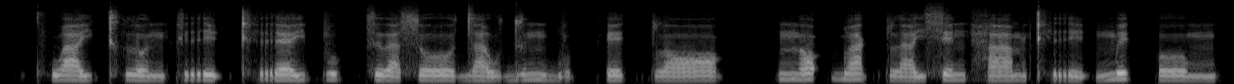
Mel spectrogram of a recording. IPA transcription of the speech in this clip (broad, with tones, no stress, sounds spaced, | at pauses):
kʰ w a˩˦ j kʰ l o˨˩ n k r i˨˩ ʔ kʰ r ɛː˧ j p u˥˩ k̚ s ɯ˨˩ a̯ s oː˧ d a˧ w d u˥˩ n b o˨˩ k̚ ʔ e˥˩ k̚ p l ɔː˥˩ k̚ | n ɔ˦˥ ʔ b a˥˩ k̚ p l a˩˦ j s e˦˥ n h aː˧ m kʰ r i˨˩ ʔ m e˥˩ k̚ ʔ o˧ m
